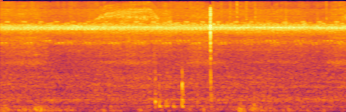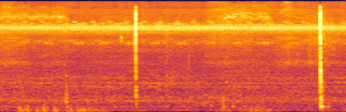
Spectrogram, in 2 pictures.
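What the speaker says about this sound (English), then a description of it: "Well, we got bees." Honey bees humming steadily in an opened beehive being worked after storm damage, a constant drone with light insect buzz, occasional knocks and a sharp click near the end.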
